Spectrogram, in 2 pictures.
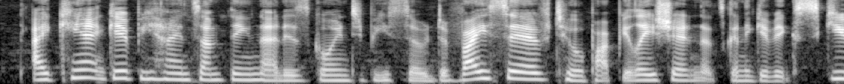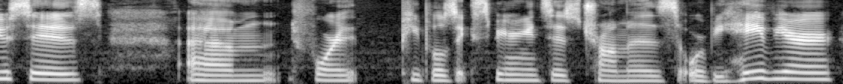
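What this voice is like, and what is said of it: Angry, agitated voice. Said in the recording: “as you can tell in my voice, I'm very angry about it”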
